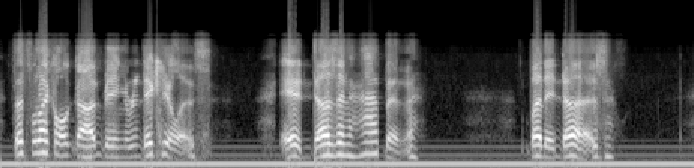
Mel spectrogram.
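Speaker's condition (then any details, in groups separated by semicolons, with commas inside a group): Cerebral palsy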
